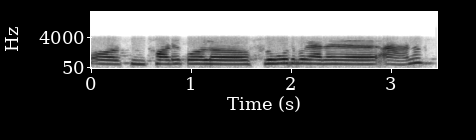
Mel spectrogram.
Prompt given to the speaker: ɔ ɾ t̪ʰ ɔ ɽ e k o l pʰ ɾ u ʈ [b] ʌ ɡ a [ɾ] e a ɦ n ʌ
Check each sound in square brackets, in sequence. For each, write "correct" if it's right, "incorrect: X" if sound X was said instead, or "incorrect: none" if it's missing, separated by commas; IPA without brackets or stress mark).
correct, correct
